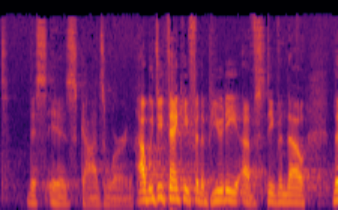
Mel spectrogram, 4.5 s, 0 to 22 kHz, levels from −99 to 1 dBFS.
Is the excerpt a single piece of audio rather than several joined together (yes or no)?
no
